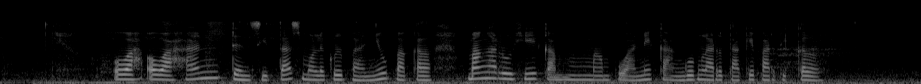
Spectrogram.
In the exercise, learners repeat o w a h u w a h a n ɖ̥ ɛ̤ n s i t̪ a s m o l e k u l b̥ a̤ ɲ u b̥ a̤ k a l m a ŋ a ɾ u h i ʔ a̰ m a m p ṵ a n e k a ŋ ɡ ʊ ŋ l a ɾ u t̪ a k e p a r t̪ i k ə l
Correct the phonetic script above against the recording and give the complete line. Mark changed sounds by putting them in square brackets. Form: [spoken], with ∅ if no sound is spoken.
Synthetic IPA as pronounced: o w a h [o] w a h a n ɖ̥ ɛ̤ n s i t̪ a s m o l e k u l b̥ a̤ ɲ u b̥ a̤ k a l m a ŋ a ɾ u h i [k] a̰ m a m p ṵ a n e k a ŋ ɡ ʊ ŋ l a ɾ u t̪ a k e p a r t̪ i k ə l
